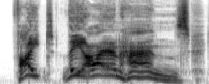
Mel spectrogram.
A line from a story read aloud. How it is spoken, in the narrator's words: yelled Falk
